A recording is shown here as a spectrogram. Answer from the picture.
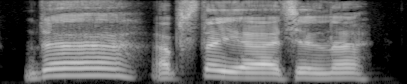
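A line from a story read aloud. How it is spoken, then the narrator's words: Cheerful. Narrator (Russian): весело сказал он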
